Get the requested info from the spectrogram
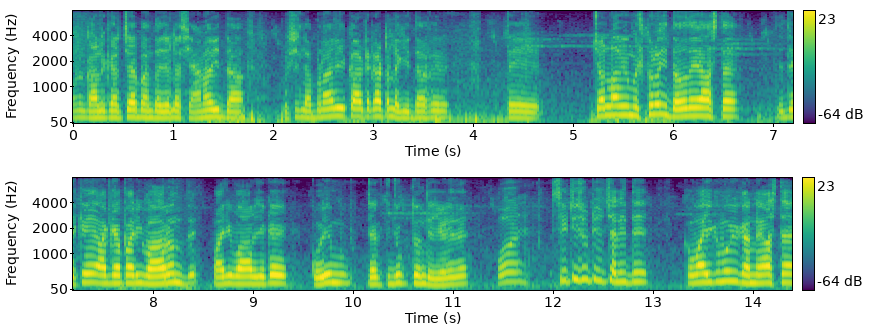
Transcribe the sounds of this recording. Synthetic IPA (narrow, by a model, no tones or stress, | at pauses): ɡəlkəɾt͡ʃɛːbənd̪aːd͡ʒeːlɛːsjaːnãːʋiːd̪aːʊsiːləbnaːʋiːkəʈkəʈləɡiːd̪aːpʰɪɾt̪eː | t͡ʃəlnãːʋiːmʊʃkəloːiːd̪aːoːd̪eːaːst̪ɛːt̪eːd͡ʒekeːəɡɛːpəɾiʋaːɾɦʊnd̪pəɾiʋaːɾd͡ʒekeː | koːiːd͡ʒəkt̪d͡ʒʊkt̪ɦʊ̃nd̪eːd͡ʒeːɽeːt̪eː | oː | siʈiːsʊʈːiːt͡ʃəliːd̪eː | kəmaːiːkmũːʋiːkəɾneːaːst̪ɛː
